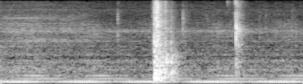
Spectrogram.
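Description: Two sharp plastic clicks a little over a second in, about half a second apart, as white gel pens are set down on a craft cutting mat, over a steady low hum.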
